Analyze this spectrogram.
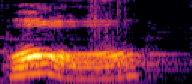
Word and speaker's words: ball: great you remembered that the a in ball sounds like a short o it says all do you see it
